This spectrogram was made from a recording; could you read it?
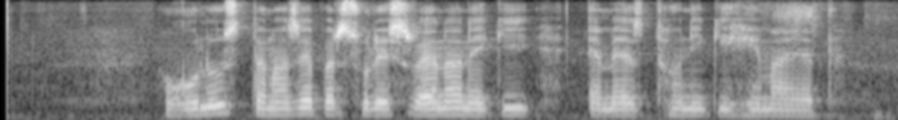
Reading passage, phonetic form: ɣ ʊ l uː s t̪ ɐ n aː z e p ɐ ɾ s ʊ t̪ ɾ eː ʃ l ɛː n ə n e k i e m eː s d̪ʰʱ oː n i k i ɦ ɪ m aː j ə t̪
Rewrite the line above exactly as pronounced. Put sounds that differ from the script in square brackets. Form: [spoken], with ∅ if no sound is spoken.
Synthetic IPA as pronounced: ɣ ʊ l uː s t̪ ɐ n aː z e p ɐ ɾ s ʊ [∅] ɾ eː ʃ [ɾ] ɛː n [a] n e k i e m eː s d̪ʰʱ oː n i k i ɦ ɪ m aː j ə t̪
